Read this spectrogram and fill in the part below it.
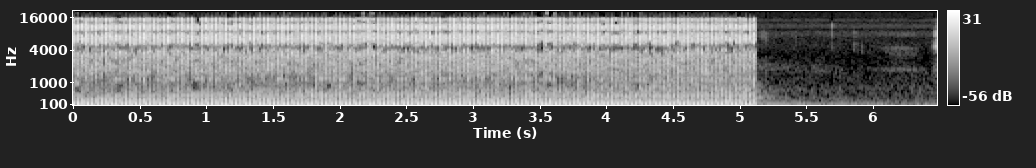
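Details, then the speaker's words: Old golf cart engine, carburetor fine and fuel line suspect: a deep, even thump at about four beats per second for five seconds, then shut off. It runs smoothly; the battery is the only problem, as it won't restart. "guys we just went on a Dy ride with the golf cart over there she's running great but it seems like our only problem is the battery"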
